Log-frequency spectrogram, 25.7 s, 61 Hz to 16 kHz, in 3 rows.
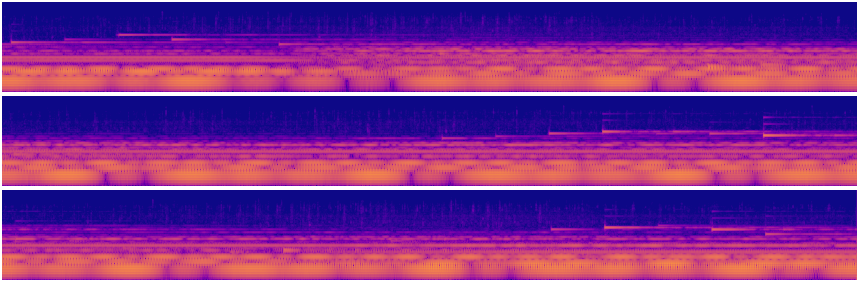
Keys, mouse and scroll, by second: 0.0 o, 3.3 shift+a, 9.2-13.5 drag, 15.1-24.2 drag, 24.5-25.6 drag.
